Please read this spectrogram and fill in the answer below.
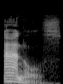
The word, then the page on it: annals: anglais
